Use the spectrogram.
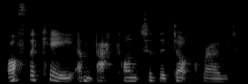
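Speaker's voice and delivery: ordinary delivery, nothing marked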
